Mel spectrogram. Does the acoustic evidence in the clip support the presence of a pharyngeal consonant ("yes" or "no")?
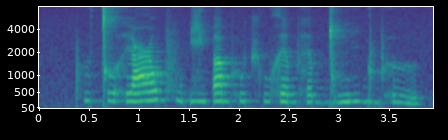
yes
